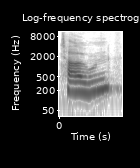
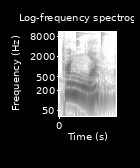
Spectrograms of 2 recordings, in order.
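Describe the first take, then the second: First: The name is said as one syllable. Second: The name is said as two syllables. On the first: The speaker calls it wrong. "Spent years calling her Tone" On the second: The speaker calls it right. "But it's Tonya"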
